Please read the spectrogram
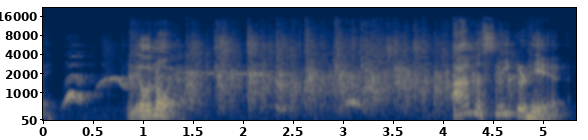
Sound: audience applauding

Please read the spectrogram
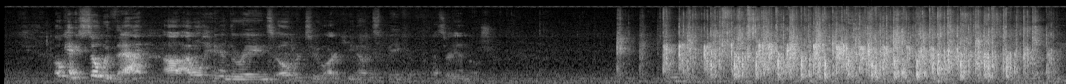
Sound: appluase

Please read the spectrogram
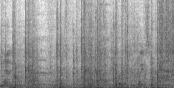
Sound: metal clanging

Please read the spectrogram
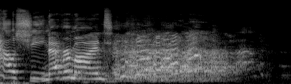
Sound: laughter

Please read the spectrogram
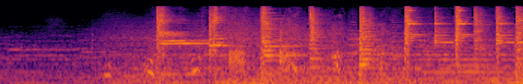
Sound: clanking

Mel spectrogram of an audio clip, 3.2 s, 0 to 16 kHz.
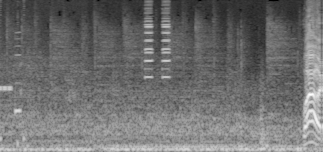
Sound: radiation filling the room sound cue, 5 seconds later

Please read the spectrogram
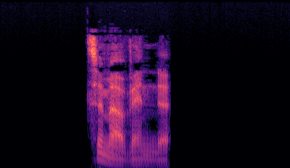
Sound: fast Pronunciation

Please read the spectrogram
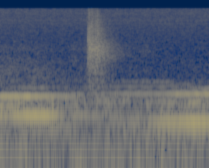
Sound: shutter clicks

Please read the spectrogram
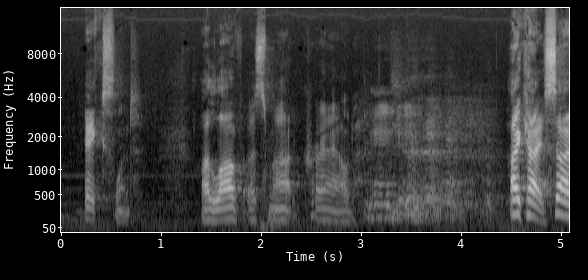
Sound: audience laughing

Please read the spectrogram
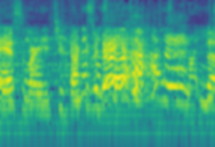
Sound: laughs

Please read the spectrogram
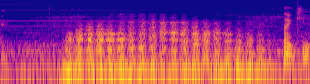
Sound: The Tardis makes a noise of sympathy

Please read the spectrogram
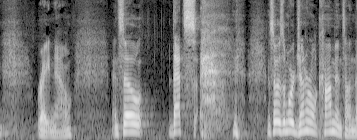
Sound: laughter

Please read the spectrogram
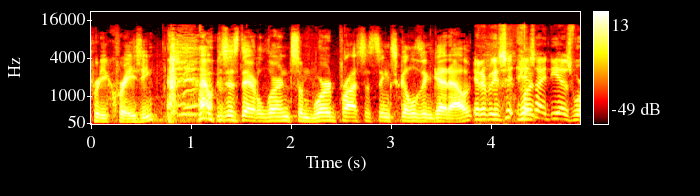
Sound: laughs

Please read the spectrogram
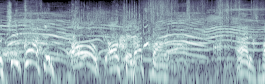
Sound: baby puking

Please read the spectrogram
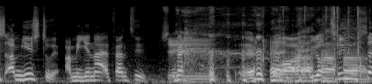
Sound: clapping

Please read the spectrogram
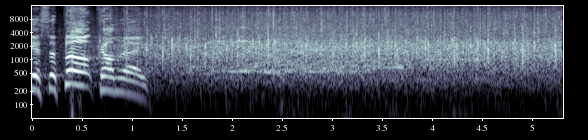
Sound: applause

